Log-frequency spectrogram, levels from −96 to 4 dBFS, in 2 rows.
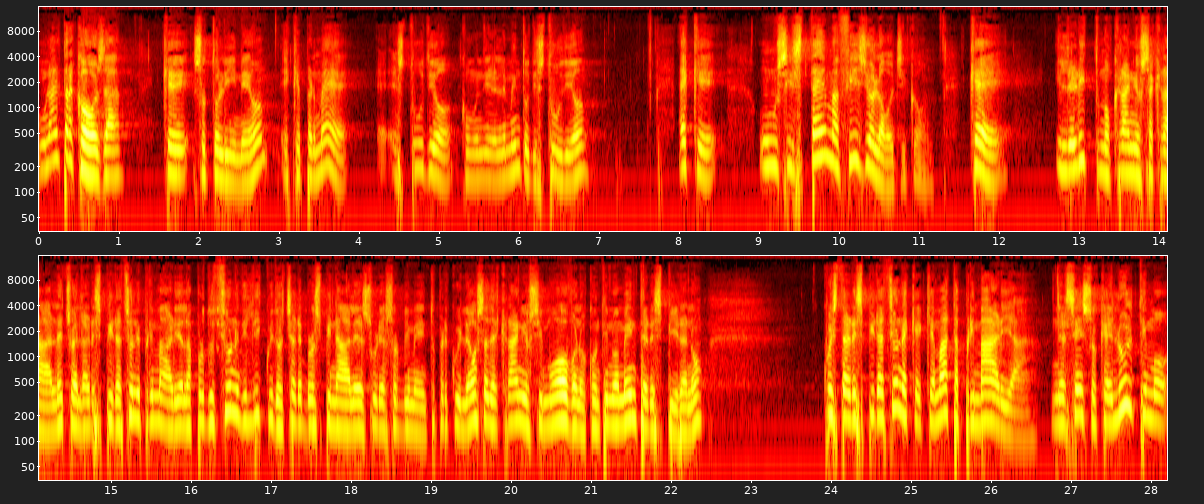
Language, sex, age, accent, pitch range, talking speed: Italian, male, 50-69, native, 150-190 Hz, 130 wpm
